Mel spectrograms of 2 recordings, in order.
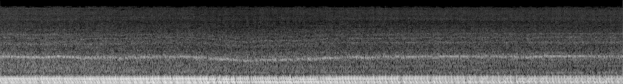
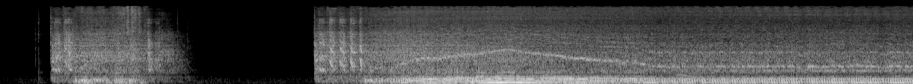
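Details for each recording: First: Bimota YB8e motorcycle (probably built around 1995–98), first start-up after setup with choke on and freshly primed carbs: steady but slightly lumpy fast idle that dips and recovers. Carburettors are unbalanced and need synchronising. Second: Bimota YB8e first start-up after rebuild, fuel primed, choke on: fuel pump clicks, starter cranks briefly, then the engine catches into a steady, slightly lumpy fast idle; carbs not yet balanced; starts cleanly.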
